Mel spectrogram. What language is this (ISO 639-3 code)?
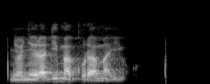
dav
